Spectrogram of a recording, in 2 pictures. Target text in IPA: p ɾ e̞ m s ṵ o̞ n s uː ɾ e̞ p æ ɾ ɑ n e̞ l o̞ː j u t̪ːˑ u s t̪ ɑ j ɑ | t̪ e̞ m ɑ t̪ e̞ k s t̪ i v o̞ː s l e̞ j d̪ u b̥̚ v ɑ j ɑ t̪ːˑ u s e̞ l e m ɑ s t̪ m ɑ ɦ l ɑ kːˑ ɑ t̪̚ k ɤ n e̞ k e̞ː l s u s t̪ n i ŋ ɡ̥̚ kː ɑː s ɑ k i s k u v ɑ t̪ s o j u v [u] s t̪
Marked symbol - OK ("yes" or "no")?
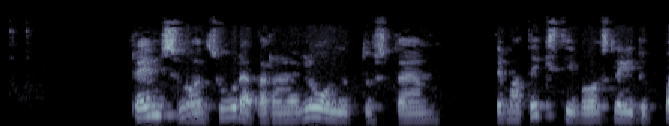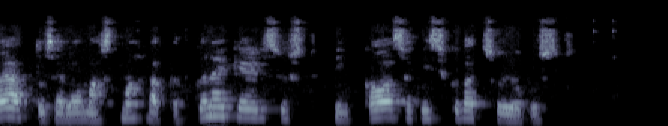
yes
